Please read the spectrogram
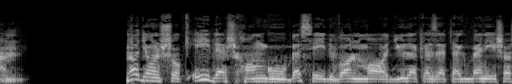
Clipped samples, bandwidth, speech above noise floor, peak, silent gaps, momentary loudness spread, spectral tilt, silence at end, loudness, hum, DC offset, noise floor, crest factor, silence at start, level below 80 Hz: under 0.1%; 11.5 kHz; over 72 dB; -8 dBFS; 0.47-1.26 s; 4 LU; -4.5 dB/octave; 0 s; -18 LUFS; none; under 0.1%; under -90 dBFS; 12 dB; 0 s; -54 dBFS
